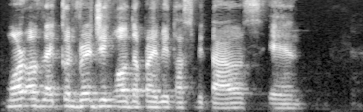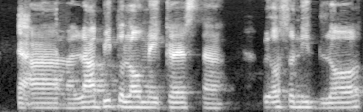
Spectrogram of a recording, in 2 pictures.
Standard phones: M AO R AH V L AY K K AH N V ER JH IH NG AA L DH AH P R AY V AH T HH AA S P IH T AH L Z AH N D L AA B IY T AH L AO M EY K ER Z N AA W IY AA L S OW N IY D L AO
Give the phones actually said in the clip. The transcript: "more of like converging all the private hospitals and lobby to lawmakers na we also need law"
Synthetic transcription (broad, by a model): M AO R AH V L AY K K AH N V ER JH IH NG AA L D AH P R AY V AH T HH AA S P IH T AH L S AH N D L AA B IY T AH L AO M EY K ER S N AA W IY AA L S OW N IY D L AO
